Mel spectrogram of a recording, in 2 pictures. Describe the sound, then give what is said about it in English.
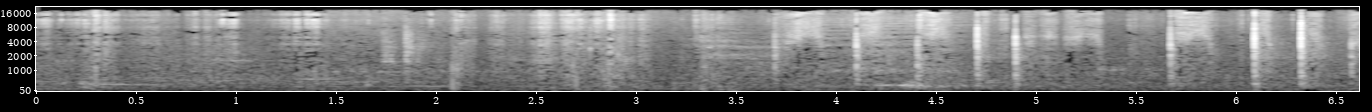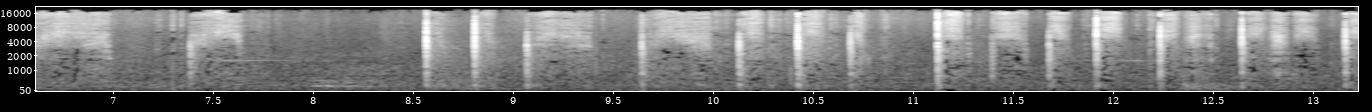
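Scratchy strokes of writing on a board as the structure of pyruvate is drawn in a chemistry lesson: many quick, dry scrapes and taps in uneven clusters, with a faint voice now and then beneath them. “I'm writing the structure of pyruvate on the board is what I'm doing.”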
